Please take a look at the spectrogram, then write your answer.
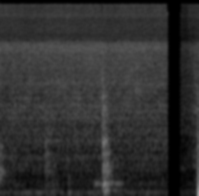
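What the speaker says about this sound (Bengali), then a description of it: "এইবারে মশলা কিন্তু একটু সময় কষিয়ে নিতে হবে" Spice paste fries in oil for a Bengali spinach dhoka dish, a soft continuous sizzle close by with a brief stir midway, then a short dropout before the sizzle returns.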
